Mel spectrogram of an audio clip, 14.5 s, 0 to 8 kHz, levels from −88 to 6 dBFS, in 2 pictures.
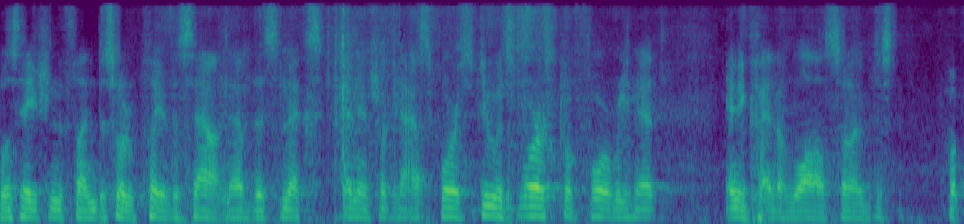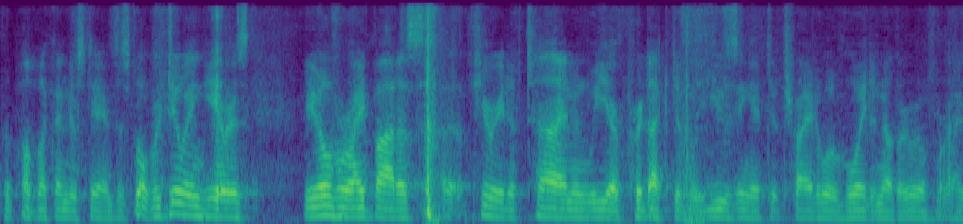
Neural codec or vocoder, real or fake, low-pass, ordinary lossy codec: codec, 16 kHz in and 24 kHz out, 1.1 kbps, FireRedTTS-2 codec; fake; 7.2 kHz; AAC, 32 kbps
